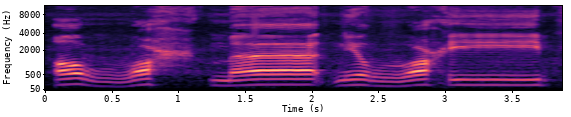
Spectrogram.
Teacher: र मोटा है और तशदीद है तो इसलिए थोड़ा सा सख्ती भी इस पे करेंगे खींच के पढ़ेंगे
